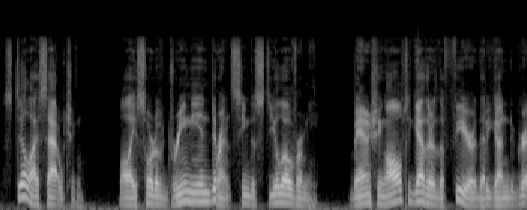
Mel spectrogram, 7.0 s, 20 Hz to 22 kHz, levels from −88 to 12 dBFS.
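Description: Compressed frames skipped at 0.84, 2.88 and 6.46 s in this speech: roughly 150 to 200 ms of audio is missing at each point, consistent with several dropped 26.1 ms codec frames, leaving brief smeared blips where overlapping frames join.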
